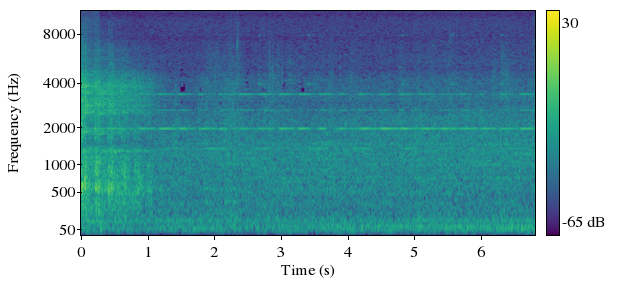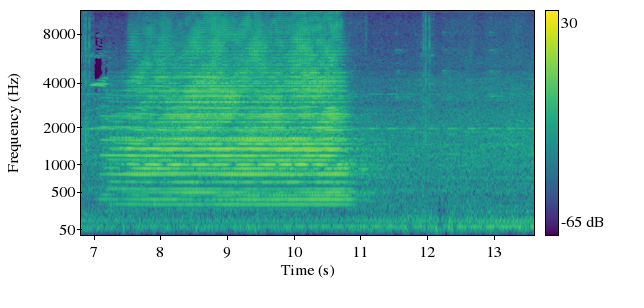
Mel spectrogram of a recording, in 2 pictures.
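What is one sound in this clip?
An approaching train rumbles in the distance.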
